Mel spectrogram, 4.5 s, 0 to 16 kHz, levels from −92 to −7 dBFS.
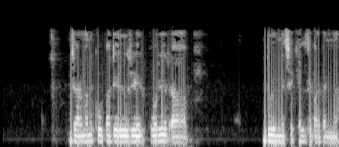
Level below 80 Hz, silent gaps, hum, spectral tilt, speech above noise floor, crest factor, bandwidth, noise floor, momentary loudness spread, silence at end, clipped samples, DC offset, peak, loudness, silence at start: -38 dBFS; none; none; -6 dB/octave; 56 dB; 16 dB; 8 kHz; -71 dBFS; 7 LU; 0 s; under 0.1%; under 0.1%; -2 dBFS; -16 LUFS; 0.7 s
